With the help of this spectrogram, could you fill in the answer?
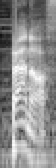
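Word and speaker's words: Fanow: Fanoff, okay. The W is pronounced like an F in this case.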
